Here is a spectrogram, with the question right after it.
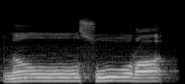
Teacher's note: طرف اللسان لا يلامس ما حذاه من اللثه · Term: اخفاء نون ساكنه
